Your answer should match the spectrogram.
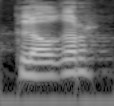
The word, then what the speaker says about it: Clogher: It's a Clogher.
